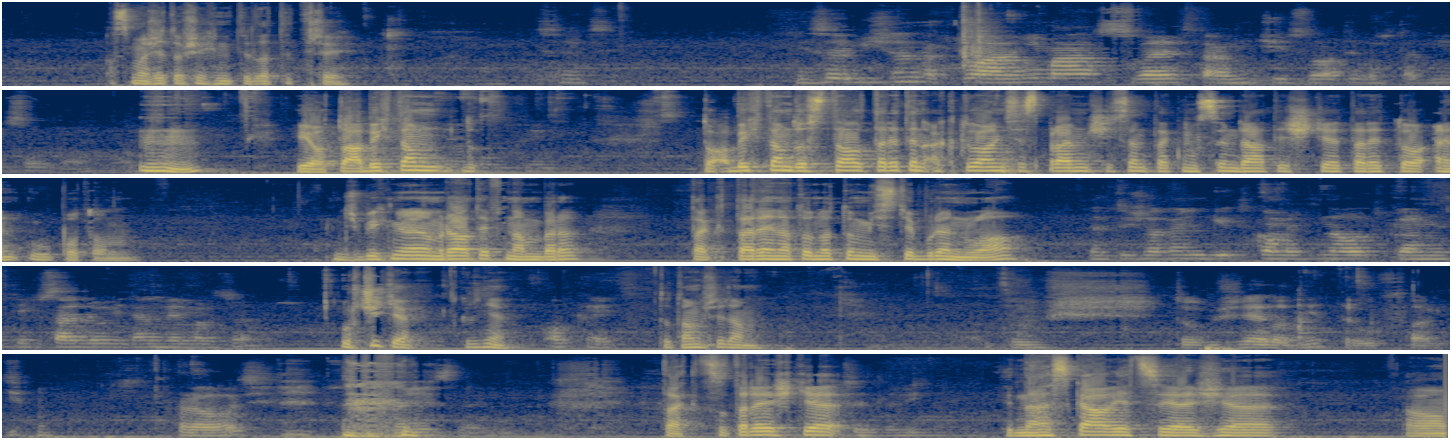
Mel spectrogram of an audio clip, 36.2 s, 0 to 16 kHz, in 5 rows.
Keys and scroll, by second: 0.6 typing, 25.7-26.8 typing, 29.8 typing, 33.0-33.9 typing, 35.7-36.1 typing.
